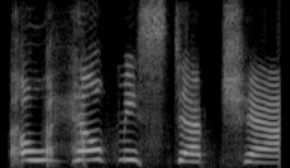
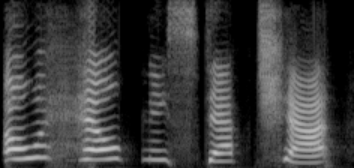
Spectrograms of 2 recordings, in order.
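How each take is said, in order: First: High, very soft helpless begging; soft mock plea. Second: High, slow, full-voiced mock plea; meme damsel plea. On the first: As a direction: plead feebly, mock-helpless and hushed. Soft first take of meme plea. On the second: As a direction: ham up a drawn-out cry for help. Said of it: "I'll do the end of the meme".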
